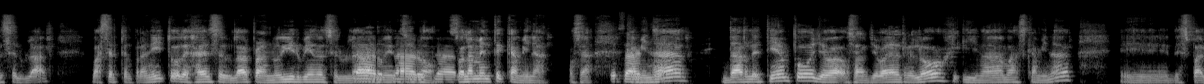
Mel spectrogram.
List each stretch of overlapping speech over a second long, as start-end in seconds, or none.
3.5-4.7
